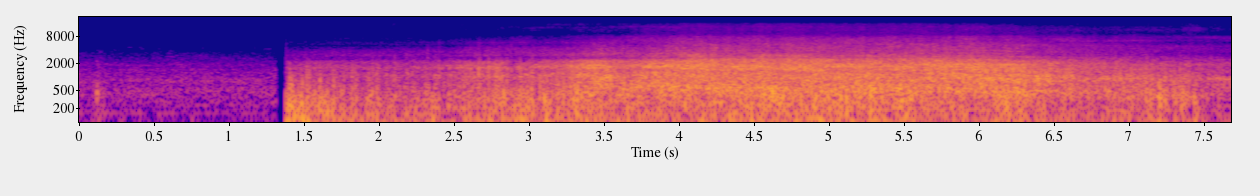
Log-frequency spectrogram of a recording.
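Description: Faint outdoor quiet, then from about a second and a half in a ScotRail Class 380 electric multiple unit passing close by: a steady rush of wheels on rail and air that builds to a peak and eases off near the end, with wind on the microphone.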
